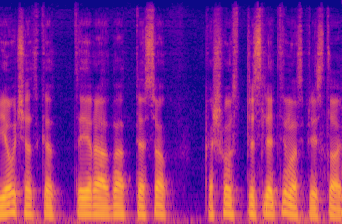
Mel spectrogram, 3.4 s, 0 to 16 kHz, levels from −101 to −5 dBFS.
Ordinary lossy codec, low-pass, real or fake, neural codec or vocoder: Opus, 64 kbps; 14.4 kHz; fake; codec, 44.1 kHz, 7.8 kbps, Pupu-Codec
